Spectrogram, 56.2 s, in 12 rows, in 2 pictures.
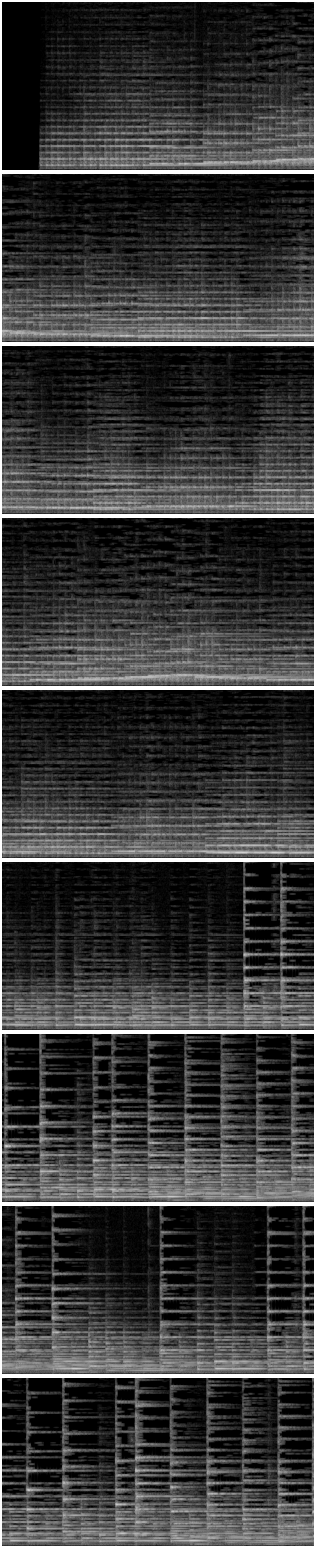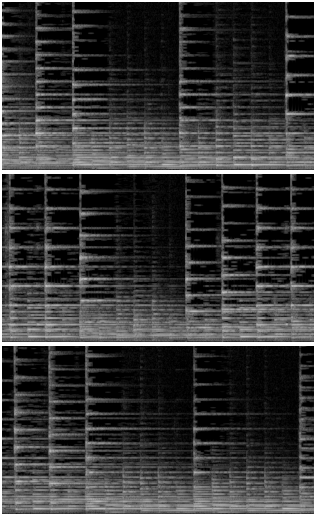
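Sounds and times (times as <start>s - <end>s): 
hymns and medleys on Chinese hammered dulcimer: 0.6s - 56.1s.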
